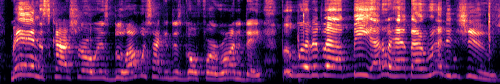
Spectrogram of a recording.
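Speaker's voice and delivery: high mock whine to her partner; mock self-centred girlfriend; needy whiny voice. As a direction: whine for attention. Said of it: "you were like".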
